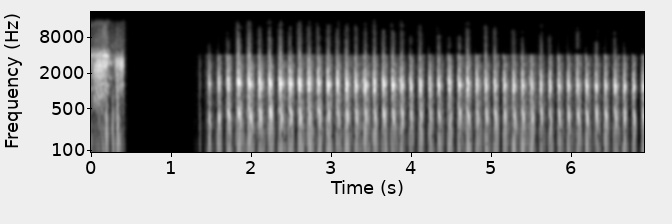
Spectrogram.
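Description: A greater coucal gives a fast run of deep, resonant hooting pulses, about eight a second and steady in pitch, after a brief burst of noise.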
